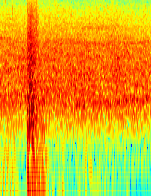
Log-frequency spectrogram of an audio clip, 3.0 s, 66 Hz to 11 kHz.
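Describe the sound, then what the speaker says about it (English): A wrestler's body slams down onto the mat in WWE 2K19, one sharp heavy thud over a steady arena crowd roar. "And her whole body comes slamming down."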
